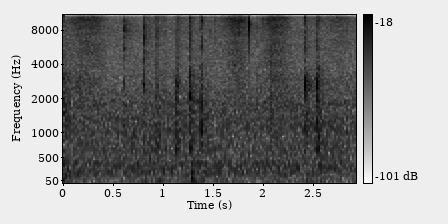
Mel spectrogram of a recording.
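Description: Faint computer keyboard typing as a web link is entered: a handful of soft, irregular key clicks over steady background hiss.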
